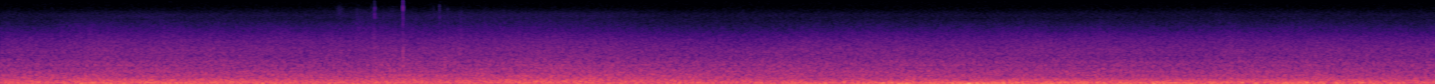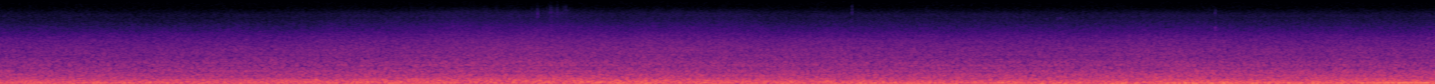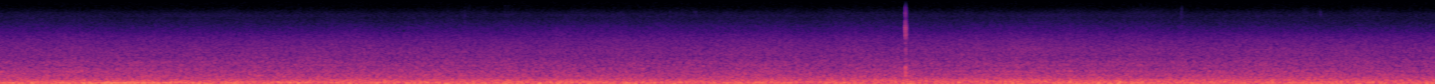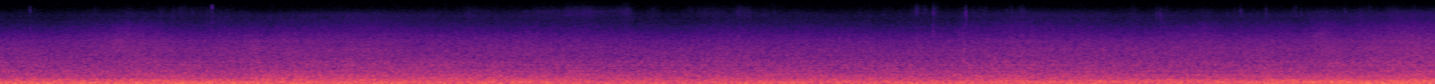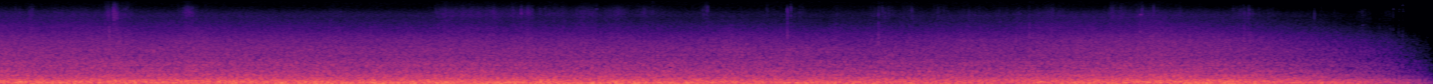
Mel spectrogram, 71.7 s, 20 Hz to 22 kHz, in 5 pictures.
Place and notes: Hiding in the rock cave, sound of the waves
Zoom H2n MS +XY
Lanyu Township, Taitung County, Taiwan, 29 October 2014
